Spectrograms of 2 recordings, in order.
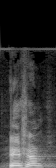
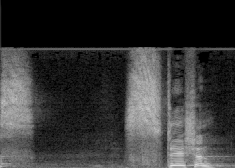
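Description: First: The s is dropped, starting with t. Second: The word starts directly with the st cluster. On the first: "उन्होंने कहा जी इसे भी गिरा दो" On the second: "लेकिन आप देखें ना स्टेशन"

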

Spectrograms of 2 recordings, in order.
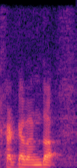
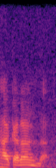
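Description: First: The stress is on the final syllable. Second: The stress is on the second-to-last syllable. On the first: This is how it is said in Argentina. "con acento en la última A" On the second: This is how it is said here. "Aquí se dice jacaranda"

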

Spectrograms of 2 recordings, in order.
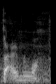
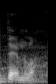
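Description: First: The name is pronounced the German way. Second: The name is pronounced the English way. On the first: The speaker calls it wrong. "Not Daimler, like I'm always saying" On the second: The speaker calls it right. "Actually, it's a Daimler"

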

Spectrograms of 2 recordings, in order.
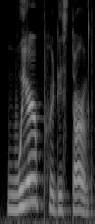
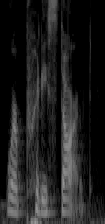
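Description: First: The word "we're" is said fully and clearly. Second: The word "we're" is said small and weak. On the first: The speaker calls it wrong. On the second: The speaker calls it right.

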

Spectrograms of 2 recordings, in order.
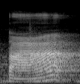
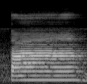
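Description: First: The pitch dips down and then rises. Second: The pitch stays level, neither high nor low. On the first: "Thanh 2 là ta đọc giống như tiếng Việt, là dấu hỏi" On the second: "đọc ngang ngang ha. Ta là không lên giọng cũng không xuống thấp"

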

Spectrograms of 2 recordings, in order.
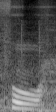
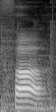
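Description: First: The word does not sound like 'fuh'. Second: The word sounds like 'fuh', as in 'fuck'. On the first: The speaker calls it wrong. "nicht Pho" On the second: The speaker calls it right. "Es heißt Pho, ... Pho, wie fuck"

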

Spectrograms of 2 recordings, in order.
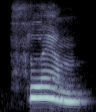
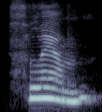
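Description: No difference in how they are said.

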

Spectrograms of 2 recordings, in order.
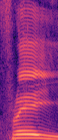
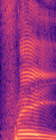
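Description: The two takes are said the same way.

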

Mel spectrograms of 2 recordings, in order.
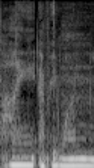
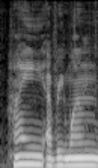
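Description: First: It is said quietly, softly. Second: It is said at normal loudness.

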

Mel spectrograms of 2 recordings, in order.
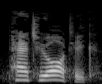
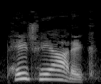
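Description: First: It is said in a British accent. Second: It is said in an American accent. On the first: The speaker calls it wrong. "我们现在英式发音读一遍patriotic" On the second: The speaker calls it right. "我们再大声按美音来呗"

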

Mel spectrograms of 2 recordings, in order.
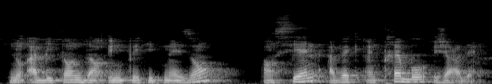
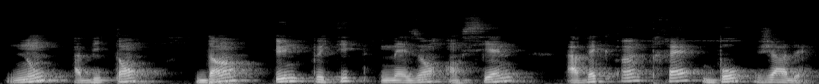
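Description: First: It is read at normal speed. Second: It is read slowly and carefully.

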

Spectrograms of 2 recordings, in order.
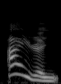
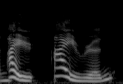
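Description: First: The second syllable is light and toneless. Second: The second syllable is heavy with a full tone. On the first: The speaker calls it right. "那个爱人呢要读轻声" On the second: The speaker calls it wrong. "不要读爱人太重了"

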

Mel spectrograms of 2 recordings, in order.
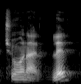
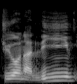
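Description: First: The vowel in 'live' is short. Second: The vowel in 'live' is long. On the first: The speaker calls it right. "얘는 짧게 live" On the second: The speaker calls it wrong. "이 live라고 길게 발음하시면 안 돼요"

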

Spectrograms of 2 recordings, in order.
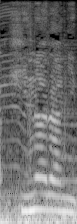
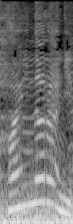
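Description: First: The first syllable is pronounced 'hi'. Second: The first syllable is pronounced 'hai'. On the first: The speaker calls it right. "正しくはヒナラニです" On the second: The speaker calls it wrong. "ハイナラニですかって聞かれた"

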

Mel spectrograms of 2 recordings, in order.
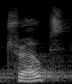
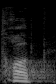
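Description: First: The word is pronounced the English way. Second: The word is pronounced the French way. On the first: It means abstract particulars. "mais les tropes, c'est-à-dire ce qu'on appelle aujourd'hui tropes" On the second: It means figures of speech. "ce n'est pas les tropes, c'est-à-dire les figures du discours"

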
